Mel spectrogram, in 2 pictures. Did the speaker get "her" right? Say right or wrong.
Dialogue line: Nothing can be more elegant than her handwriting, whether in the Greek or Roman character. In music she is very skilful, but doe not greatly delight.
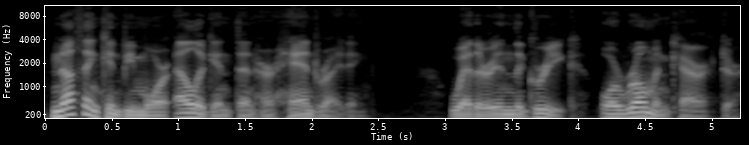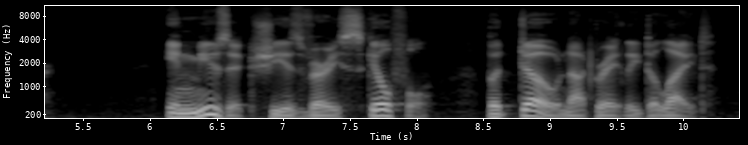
right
